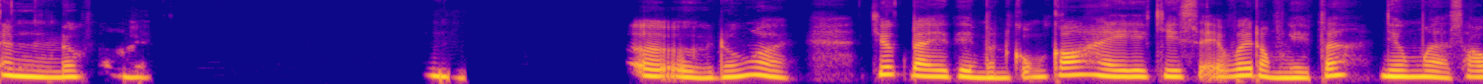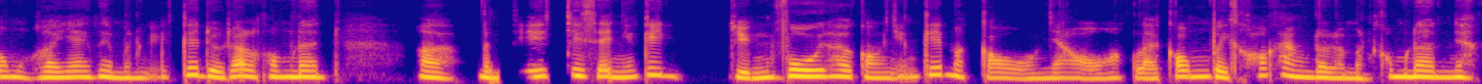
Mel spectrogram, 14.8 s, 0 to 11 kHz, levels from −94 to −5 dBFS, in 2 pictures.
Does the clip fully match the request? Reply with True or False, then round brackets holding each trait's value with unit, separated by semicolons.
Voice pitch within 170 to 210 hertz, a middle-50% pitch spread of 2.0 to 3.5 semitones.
True (205 Hz; 3.0 semitones)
